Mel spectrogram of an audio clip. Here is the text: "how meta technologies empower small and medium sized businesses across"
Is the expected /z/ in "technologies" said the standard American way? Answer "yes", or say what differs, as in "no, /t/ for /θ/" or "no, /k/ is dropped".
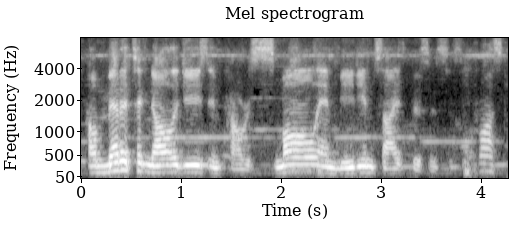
yes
